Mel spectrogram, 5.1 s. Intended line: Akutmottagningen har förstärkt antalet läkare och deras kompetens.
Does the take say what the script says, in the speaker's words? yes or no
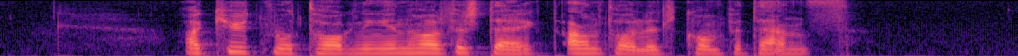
no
